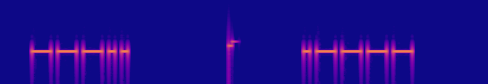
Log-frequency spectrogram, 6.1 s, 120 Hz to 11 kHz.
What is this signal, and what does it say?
Morse code, heard as a keyed tone, about 15 wpm, 700 Hz. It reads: 8 1
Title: Single Letter-Number Alt 15wpm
